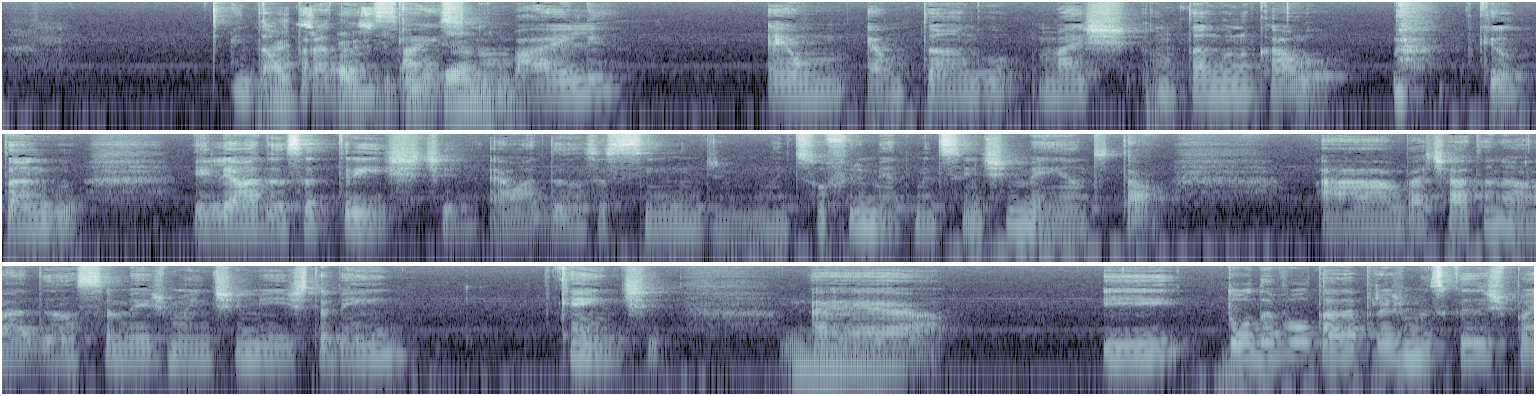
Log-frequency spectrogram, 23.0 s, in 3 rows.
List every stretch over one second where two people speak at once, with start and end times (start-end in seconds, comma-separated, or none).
1.2-2.7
